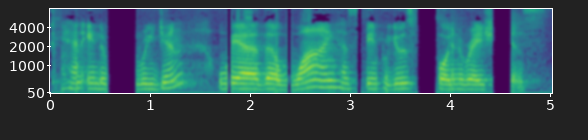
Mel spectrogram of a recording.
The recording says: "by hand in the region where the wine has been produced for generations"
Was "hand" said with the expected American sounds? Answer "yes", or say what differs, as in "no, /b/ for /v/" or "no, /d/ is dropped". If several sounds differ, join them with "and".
no, /d/ is dropped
